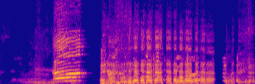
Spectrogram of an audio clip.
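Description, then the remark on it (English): A loud, squeaky fart sound played by an Alexa smart speaker asked for a big fart: a low rumble swells into a brief high-pitched tonal blast, then a long sputtering, voice-like stretch follows, loud. “Alexa! Give me a big fart! Here comes a big fart.”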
